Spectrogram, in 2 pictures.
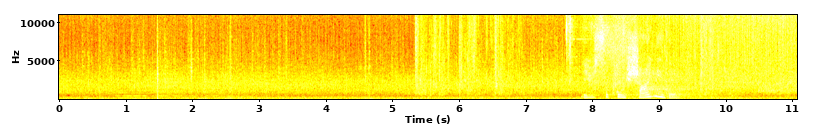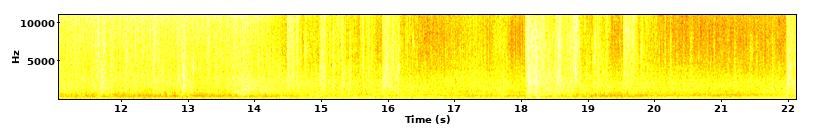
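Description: Footsteps patter quickly over damp ground.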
